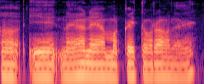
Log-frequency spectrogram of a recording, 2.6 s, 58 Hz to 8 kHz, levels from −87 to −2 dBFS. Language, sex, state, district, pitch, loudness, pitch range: Hindi, male, Arunachal Pradesh, Longding, 95 Hz, -17 LUFS, 95-100 Hz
